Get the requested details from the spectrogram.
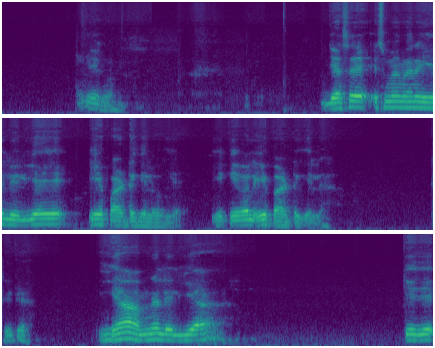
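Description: A man lectures through an online call.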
